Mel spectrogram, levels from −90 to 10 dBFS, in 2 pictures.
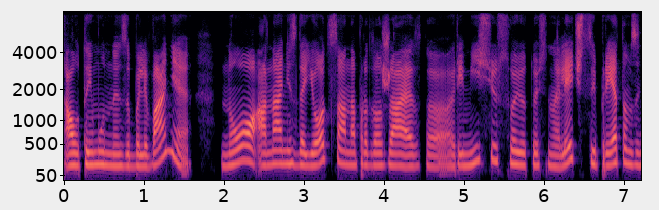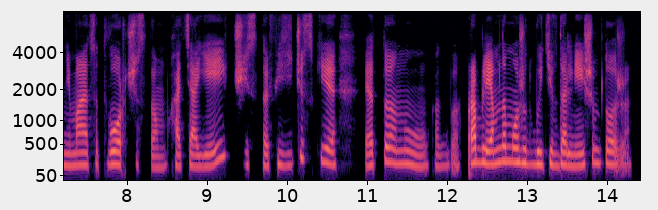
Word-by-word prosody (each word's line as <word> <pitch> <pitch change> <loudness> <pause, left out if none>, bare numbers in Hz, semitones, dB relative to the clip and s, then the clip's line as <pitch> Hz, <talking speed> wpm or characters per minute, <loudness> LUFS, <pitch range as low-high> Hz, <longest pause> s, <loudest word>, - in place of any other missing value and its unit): аутоиммунное 175 0 +2
заболевание. 165 - +1 0.4
Но 210 +8 +4
она 190 +3 +4
не 195 0 -2
сдается, 180 +5 +1
она 180 -2 0
продолжает, 170 -2 +1
а, 160 0 -4
ремиссию 195 +9 -3
свою. 185 -3 -1
То - - -7
есть 175 - -8
она 160 -2 -4
лечится 215 +4 +1
и - - +1
при 175 0 -1
этом 210 0 +3
занимается 175 0 -1
творчеством. 180 -5 -2
Хотя 160 0 -2
ей 175 - -1
чисто 175 -1 -3
физически 195 +2 -2 0.3
это, 180 +6 0
ну, 180 -5 -5
как 160 -1 -12
бы, 160 -1 -11
проблемно 215 +1 +5
может 215 -3 +1
быть 185 0 -2
и - - +2
в 170 - -7
дальнейшем 175 +4 +1
тоже. 190 -2 -3
180 Hz, 145 wpm, -24 LUFS, 170-200 Hz, 0.4 s, проблемно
